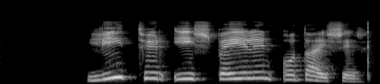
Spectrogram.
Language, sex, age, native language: Icelandic, female, 60-69, Icelandic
